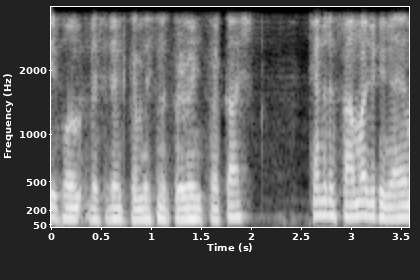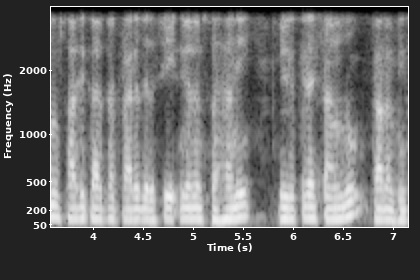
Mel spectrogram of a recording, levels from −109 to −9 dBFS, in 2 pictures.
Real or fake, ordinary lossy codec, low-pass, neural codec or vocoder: fake; AAC, 32 kbps; 3.6 kHz; codec, 44.1 kHz, 2.6 kbps, SNAC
